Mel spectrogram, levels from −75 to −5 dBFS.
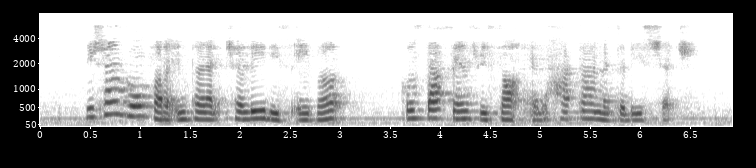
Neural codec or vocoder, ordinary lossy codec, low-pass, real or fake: codec, 32 kHz, 1.9 kbps, SNAC; MP3, 24 kbps; 7.2 kHz; fake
